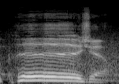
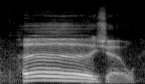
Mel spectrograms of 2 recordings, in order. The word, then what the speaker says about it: Peugeot: the chat saying that my pronunciation of Peugeot makes him giggle. So I'll go more fancy. I'll go Peugeot. That's what the British people always do. They go Peugeot, and that makes American people think that it's Peugeot.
